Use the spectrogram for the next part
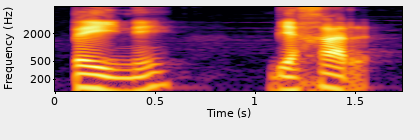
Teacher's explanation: ni pour l'une ni pour l'autre voyelle, il y a diphtongue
